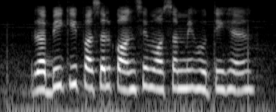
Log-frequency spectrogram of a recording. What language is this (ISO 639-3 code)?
hin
